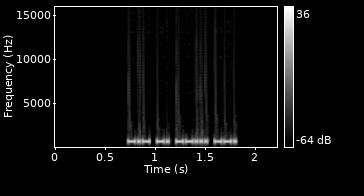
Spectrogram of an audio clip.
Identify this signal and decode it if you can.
Morse code, heard as a keyed tone, about 49 wpm, 700 Hz. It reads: KN7G
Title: USA Call Signs - 4 Characters - Repeated 2x - 50wpm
